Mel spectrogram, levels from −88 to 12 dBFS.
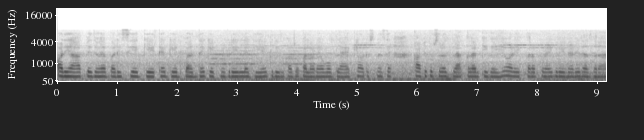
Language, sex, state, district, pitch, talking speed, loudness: Hindi, female, Bihar, Saharsa, 205 Hz, 290 wpm, -27 LUFS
